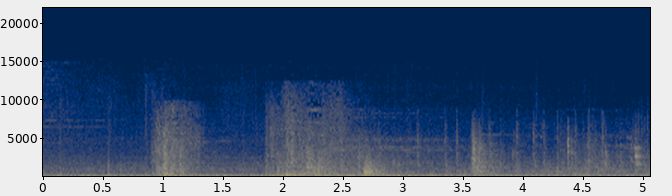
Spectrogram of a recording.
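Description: A metal cage lift clanks and rattles as it moves.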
